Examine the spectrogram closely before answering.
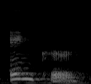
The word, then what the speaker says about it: anchor: I didn't say the H sound and I didn't use ch. If I use chug, say anchor. But we don't say that. We say anchor. And I only hear the c sound.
